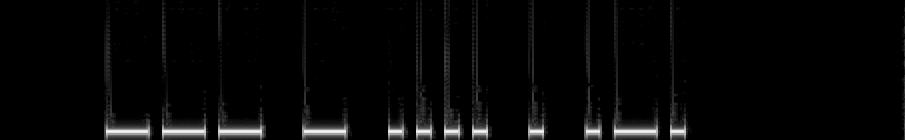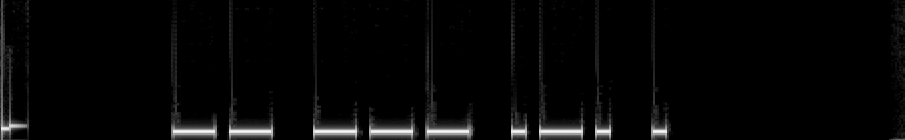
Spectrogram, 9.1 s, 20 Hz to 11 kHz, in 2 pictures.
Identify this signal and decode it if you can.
Morse code, heard as a keyed tone, about 17 wpm, 700 Hz. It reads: OTHER MORE
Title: Sentences from Top 100 Words - New Word Drill - 17wpm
